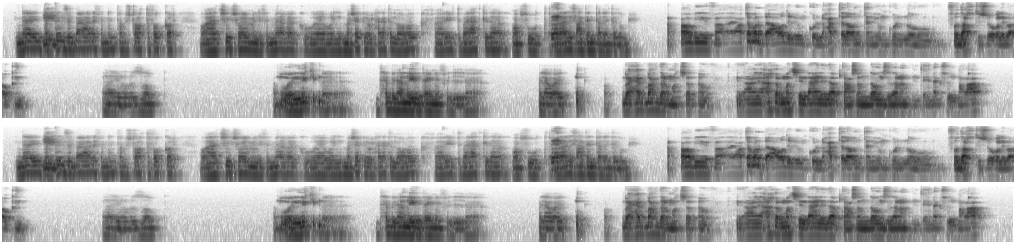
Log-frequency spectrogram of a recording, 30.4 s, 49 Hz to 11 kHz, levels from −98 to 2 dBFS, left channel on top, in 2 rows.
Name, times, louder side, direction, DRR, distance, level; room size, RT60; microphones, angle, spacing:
voice 1, 0.2-2.6 3.0-9.4 16.7-17.5 19.2-19.7 20.0-20.3 20.8-22.4 23.2-23.7, left 2 dB, 45° left, 0.6 m, -26 dB
voice 2, 10.2-14.0 14.3-15.5 19.3-19.8 21.2-21.4 24.5-25.8 26.2-29.8, left 1 dB, 10° left, 0.5 m, -23 dB
4.0 x 3.4 x 3.4 m
head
